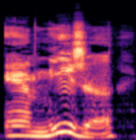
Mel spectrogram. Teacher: But when we get something like amnesia, and we can split that M sound and that N sound into two syllables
